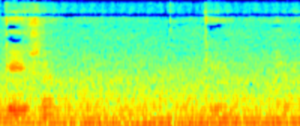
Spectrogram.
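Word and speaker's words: geisha: I read um reread Memoirs of being a gisha yeah that should be the right pronunciation anyway I still I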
